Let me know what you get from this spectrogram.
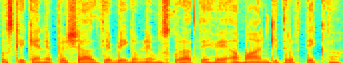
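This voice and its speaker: A woman narrating a romantic novel in a steady, even storytelling manner. Her voice is warm and mellow with a gravelly grain. The recording is dry and close, with no room sound. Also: fairly low pitch, no room sound. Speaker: audiobook narrator.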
